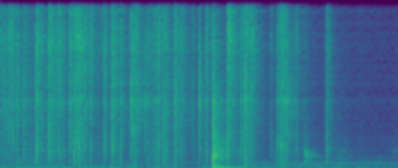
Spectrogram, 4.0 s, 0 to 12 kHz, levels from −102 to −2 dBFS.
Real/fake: fake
